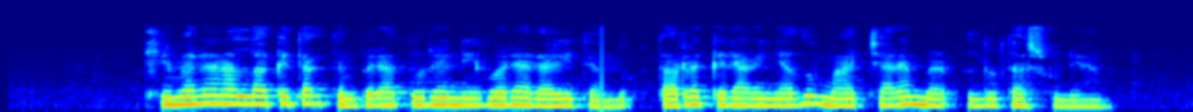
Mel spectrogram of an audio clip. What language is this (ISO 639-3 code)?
eus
